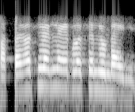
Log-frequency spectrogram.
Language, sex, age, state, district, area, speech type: Malayalam, female, 60+, Kerala, Kasaragod, rural, conversation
